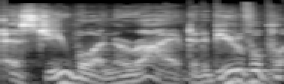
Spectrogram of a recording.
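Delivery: low storytelling narrator voice. On a podcast, starting to read a wiki summary aloud: best narrator voice. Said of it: "in my best narrator voice".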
